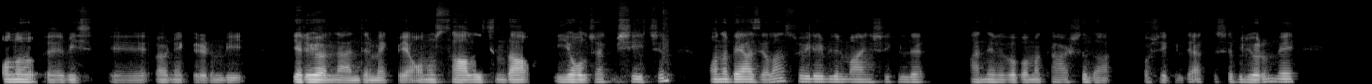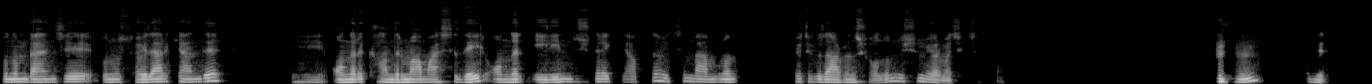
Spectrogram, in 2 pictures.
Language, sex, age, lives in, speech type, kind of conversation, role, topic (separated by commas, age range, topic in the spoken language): Turkish, male, 25-29, Poland, conversation, unstructured, none, Yalan söylemek her zaman yanlış mıdır?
